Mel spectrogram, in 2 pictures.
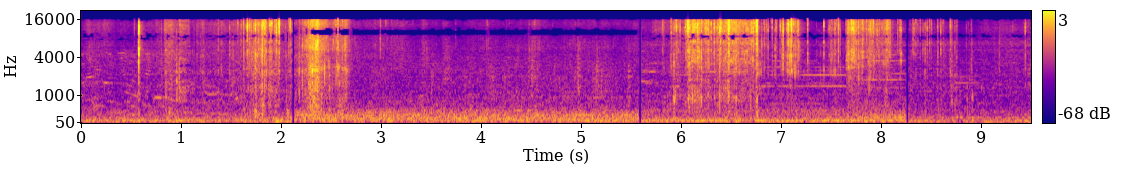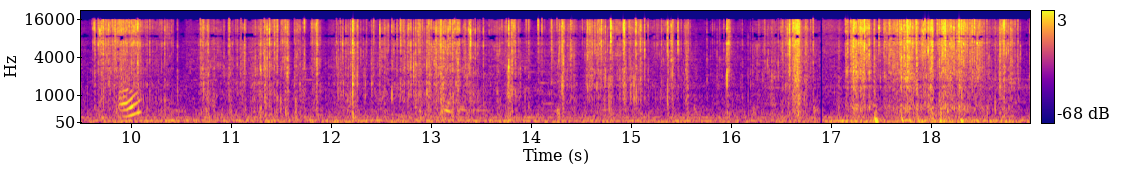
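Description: Plastic packaging crinkles as a hand handles it.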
